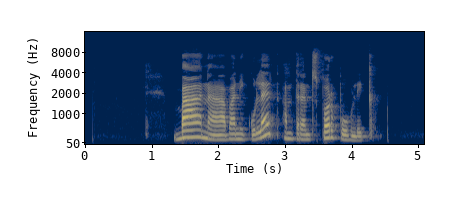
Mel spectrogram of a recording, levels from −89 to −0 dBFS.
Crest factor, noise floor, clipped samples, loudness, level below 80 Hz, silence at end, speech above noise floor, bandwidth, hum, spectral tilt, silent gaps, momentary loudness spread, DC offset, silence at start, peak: 22 dB; -79 dBFS; under 0.1%; -28 LUFS; -82 dBFS; 0.8 s; 51 dB; 9 kHz; none; -5.5 dB/octave; none; 15 LU; under 0.1%; 1.35 s; -8 dBFS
